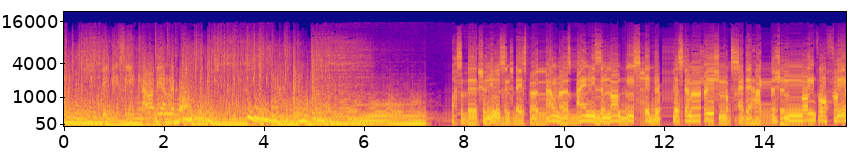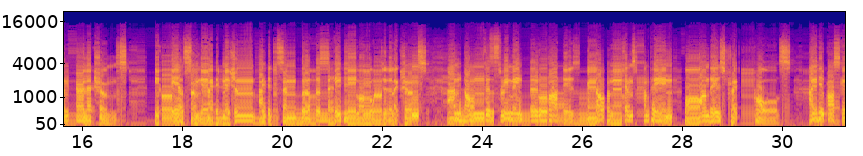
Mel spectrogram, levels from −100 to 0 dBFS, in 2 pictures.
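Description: From 6.26 s to the end at 31.27 s, the audio takes on robotic sound from repeated short buffers: a rigid, metallic buzz at 66.7 Hz. The likely cause is starved playback looping the last 15 ms segment, with around 70% of the material being repeats rather than new audio.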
